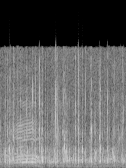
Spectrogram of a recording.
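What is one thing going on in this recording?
A crowd of young people cheers and whoops.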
